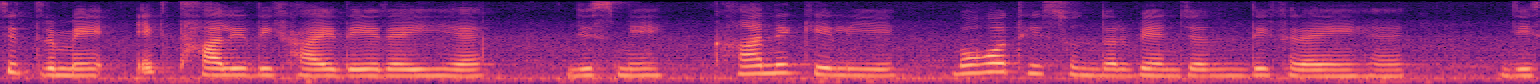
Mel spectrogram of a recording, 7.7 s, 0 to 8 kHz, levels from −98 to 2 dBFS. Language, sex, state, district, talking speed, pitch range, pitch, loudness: Hindi, female, Bihar, Kaimur, 155 wpm, 195-215 Hz, 205 Hz, -19 LUFS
